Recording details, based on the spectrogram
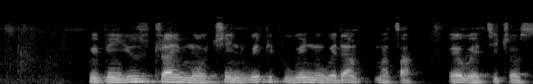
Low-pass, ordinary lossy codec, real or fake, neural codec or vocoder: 7.2 kHz; Opus, 16 kbps; real; none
